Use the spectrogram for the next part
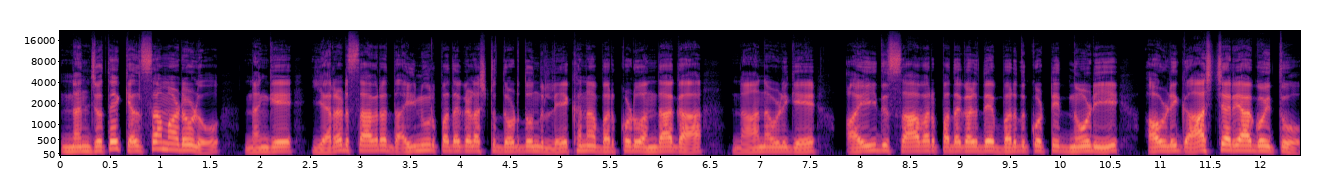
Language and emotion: Kannada, surprised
